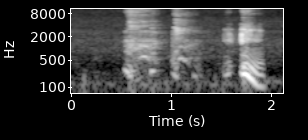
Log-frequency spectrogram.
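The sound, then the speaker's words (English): Coughing to clear a scratchy throat, a few short rough coughs in quick succession, the last one the loudest, heard alone without talk and otherwise quiet. “And I have a little scratchy thing in my throat, so let me cough that out.”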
